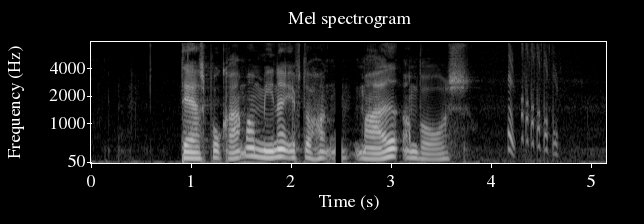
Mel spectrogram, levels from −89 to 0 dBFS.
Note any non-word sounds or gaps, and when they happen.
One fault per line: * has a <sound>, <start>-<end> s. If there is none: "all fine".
* has a dropout, 2.4-2.5 s
* has a chirp, 4.2-4.8 s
